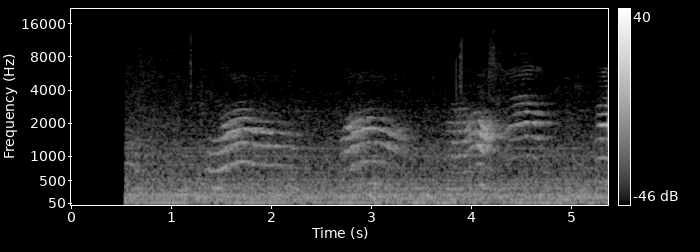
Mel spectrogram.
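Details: Scooter, a pet cat indoors, carries his toy pig "da Pig" around and talks to it. He gives three drawn-out meows about a second apart, each rising and then falling, over a low room hum.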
